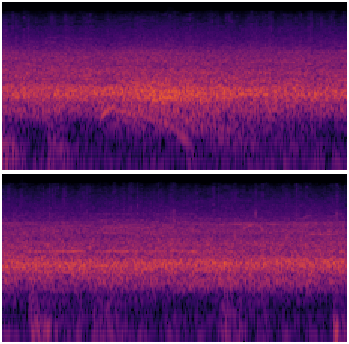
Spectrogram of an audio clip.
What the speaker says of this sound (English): the crowd is loving Sasha's act.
